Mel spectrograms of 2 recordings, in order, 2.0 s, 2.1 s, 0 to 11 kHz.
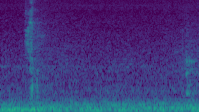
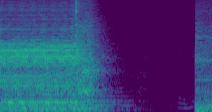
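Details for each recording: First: Maxon series 5000 shutoff valve with the motor operator unhooked: one sharp click as the solenoid pulls in, then silence with no motor hum, so the motor operator has failed. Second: Maxon series 5000 shutoff valve, normal opening cycle: a snap as the solenoid pulls in with a simultaneous motor hum, which shifts in frequency as the motor pushes against the return spring, then cuts off cleanly.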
